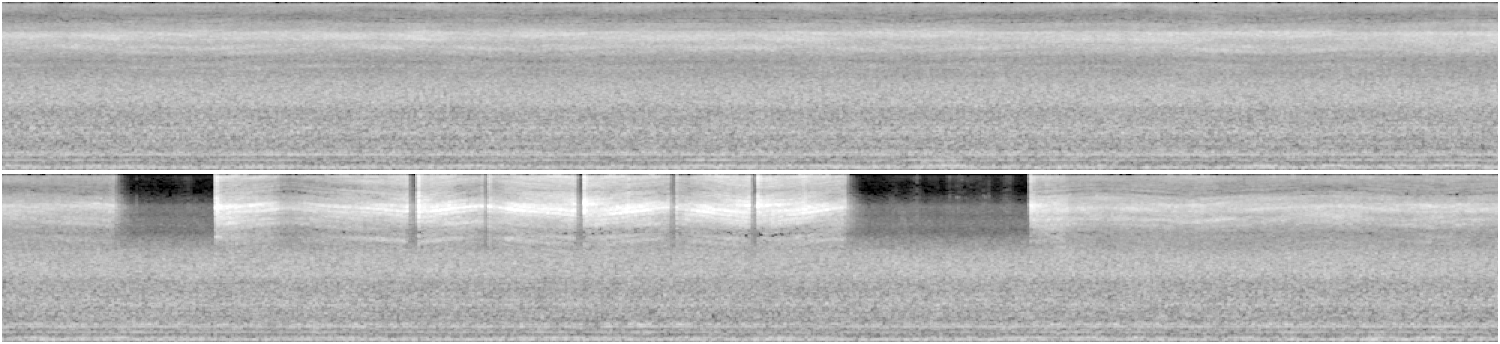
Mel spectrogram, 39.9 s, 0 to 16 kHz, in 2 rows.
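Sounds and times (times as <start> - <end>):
low machine drone: 0.0 - 39.9
paint spray gun hissing: 22.8 - 31.3, 33.7 - 36.8.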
